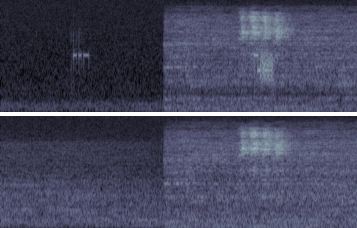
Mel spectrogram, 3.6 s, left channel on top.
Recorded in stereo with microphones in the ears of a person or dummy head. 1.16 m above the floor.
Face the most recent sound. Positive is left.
turn(degrees=0)  # may be behind; listen again after turning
